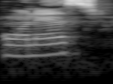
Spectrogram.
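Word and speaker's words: honest: में से कोई है तो उसके पहले यदि एच आ जाता है तो वहाँ पर एच साइलेंट हो जाता है तथा एच का प्रोनंसिएशन नहीं होता है। For example ऑनेस्ट, our, honour.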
